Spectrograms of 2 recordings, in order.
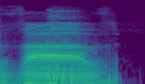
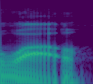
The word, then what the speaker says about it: vav: In modern Hebrew, it's a vav. In ancient Hebrew, it's a wow.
